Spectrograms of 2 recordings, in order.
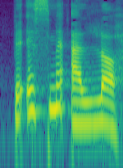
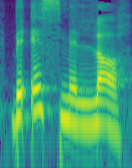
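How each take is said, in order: First: به اسم الله parted as be esme Allah; words separated. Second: به اسم الله run together as be-esmellah. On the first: Teacher breaking down the phrase, الله said as its own word. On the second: Teacher quoting the phrase, به اسم الله joined as esmellah. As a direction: join اسم straight into الله in به اسم الله. Joins, then separates the same phrase. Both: Shown as a demonstration.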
